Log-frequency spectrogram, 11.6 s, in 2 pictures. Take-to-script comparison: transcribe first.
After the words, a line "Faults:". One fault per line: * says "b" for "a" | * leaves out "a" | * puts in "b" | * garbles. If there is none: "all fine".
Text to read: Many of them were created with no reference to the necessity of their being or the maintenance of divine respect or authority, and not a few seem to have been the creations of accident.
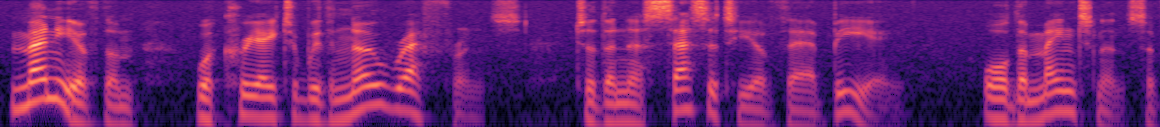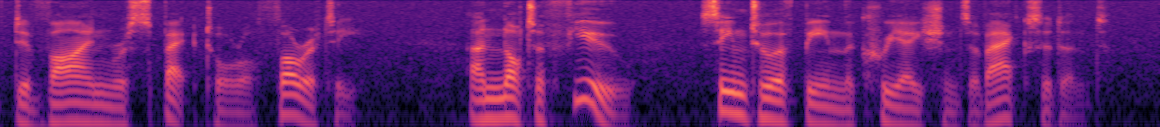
Many of them were created with no reference to the necessity of their being or the maintenance of divine respect or authority, and not a few seem to have been the creations of accident.
Faults:
all fine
